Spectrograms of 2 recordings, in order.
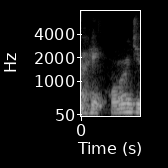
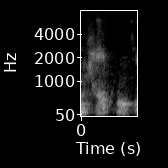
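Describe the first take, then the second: First: "recorde" stressed as re-COR-de; stress on middle syllable. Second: "recorde" stressed as RE-cor-de; wrong stress on first syllable. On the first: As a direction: hit the second syllable of "recorde". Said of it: "Nas paroxítonas". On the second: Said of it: "e não recorde". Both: Shown as a demonstration.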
